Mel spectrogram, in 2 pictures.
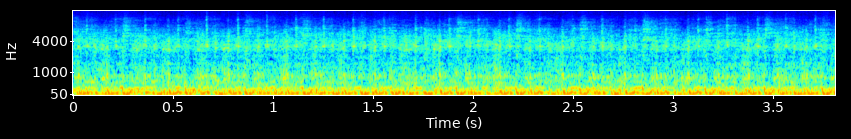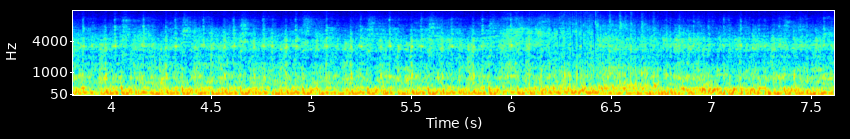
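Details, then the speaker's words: Ironhead Sportster swap-meet chopper with Mikuni VM38 carb after starting/idle jetting adjustments, fresh plugs, cold wet day, no choke: loud lumpy V-twin idle, small throttle blips pick up cleanly; runs even, substantially better than before. "That sounds substantially better than it did."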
